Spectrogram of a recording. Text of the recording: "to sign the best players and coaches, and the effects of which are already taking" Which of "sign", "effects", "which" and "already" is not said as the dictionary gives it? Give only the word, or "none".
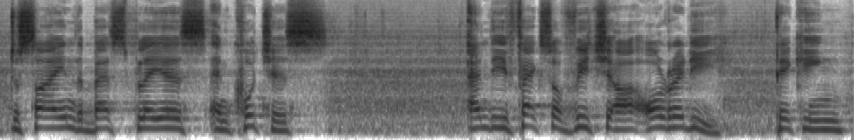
none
